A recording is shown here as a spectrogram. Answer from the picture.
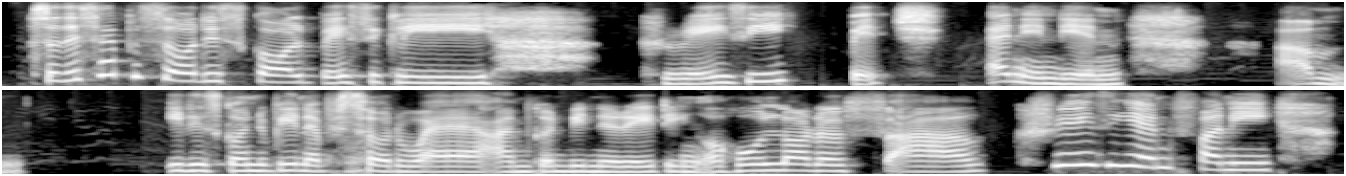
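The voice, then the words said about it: Slightly nasal, congested voice. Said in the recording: “I'm a bit under the weather. My voice might sound a little bit nasally”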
